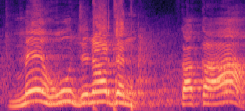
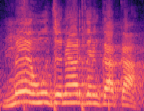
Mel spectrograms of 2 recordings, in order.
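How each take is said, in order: First: "मैं हूँ Janardan", clear pause, then "काका"; pause before काका. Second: जनार्दन काका said as one unbroken name; one phrase, Janardan running into काका; no comma pause. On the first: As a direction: set काका apart as someone being addressed. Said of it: "तो यहाँ अल्प विराम आएगा". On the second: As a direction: read straight through without pausing before काका. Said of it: "अगर ये comma हटा दें". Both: Shown as a demonstration.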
